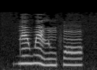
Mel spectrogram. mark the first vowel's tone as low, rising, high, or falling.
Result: high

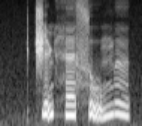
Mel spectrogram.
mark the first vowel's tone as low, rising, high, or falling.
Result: falling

